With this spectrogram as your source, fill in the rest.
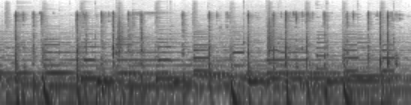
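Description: Someone types an email address into a sign-in form on a computer keyboard, making a quick, steady patter of key clicks that sounds close and soft, with no talking.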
